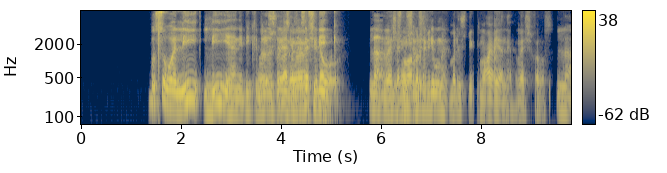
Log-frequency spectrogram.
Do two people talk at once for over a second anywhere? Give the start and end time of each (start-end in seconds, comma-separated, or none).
3.5-5.2, 6.0-7.4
